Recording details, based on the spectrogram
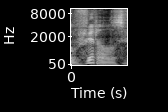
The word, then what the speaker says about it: victuals: It's also the root of viand, V-I-A-N-D, another English word referring to food. There's also victuals, V-I-T-T-L-E-S, a word that sounds like it might be an alteration of the plural victuals, V-I-C-T-U-A-L-S. Both are pronounced the same, but which is actually just an earlier development of the Middle English vitaille that was served before victual.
